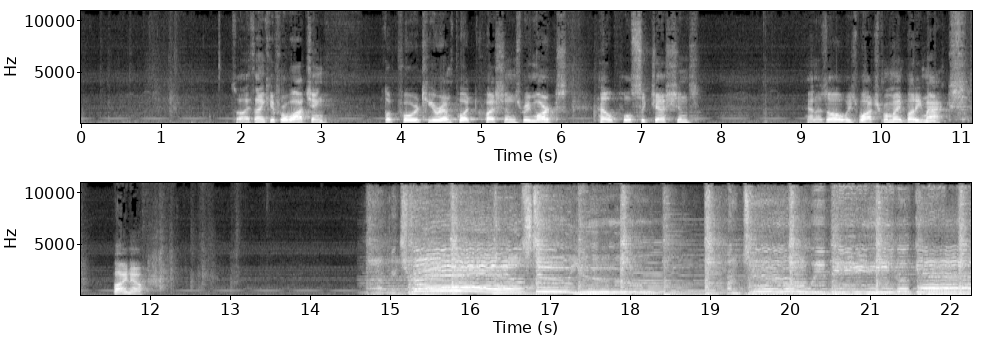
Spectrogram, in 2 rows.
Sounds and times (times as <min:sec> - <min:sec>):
Speech: 0:01.9 - 0:03.2, 0:03.8 - 0:07.8, 0:09.1 - 0:12.0
Music: 0:14.6 - 0:22.2.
